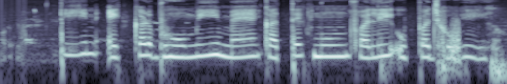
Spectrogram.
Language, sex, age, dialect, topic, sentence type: Chhattisgarhi, female, 18-24, Northern/Bhandar, agriculture, question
